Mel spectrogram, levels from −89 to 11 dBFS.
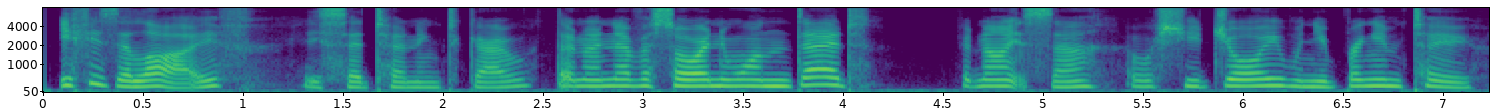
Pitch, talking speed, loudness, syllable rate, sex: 215 Hz, 225 wpm, -16 LUFS, 5.3 syllables/s, female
